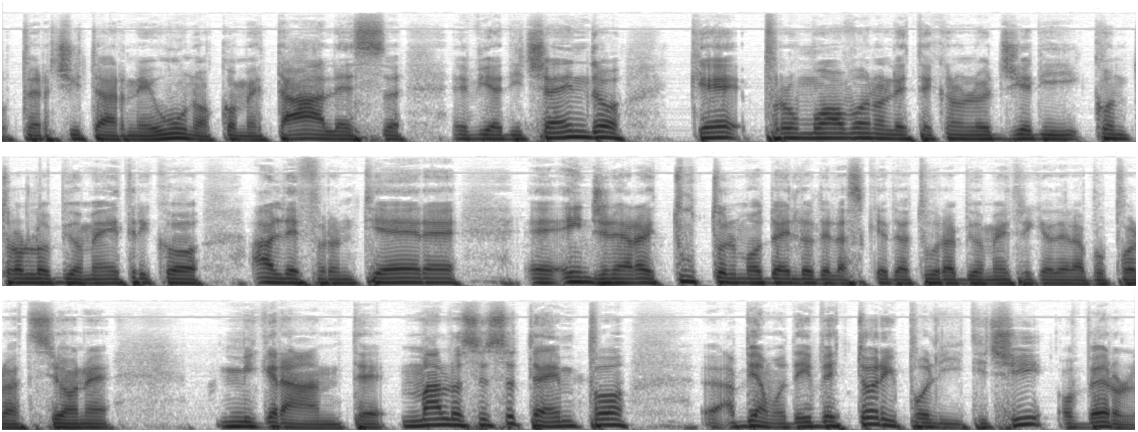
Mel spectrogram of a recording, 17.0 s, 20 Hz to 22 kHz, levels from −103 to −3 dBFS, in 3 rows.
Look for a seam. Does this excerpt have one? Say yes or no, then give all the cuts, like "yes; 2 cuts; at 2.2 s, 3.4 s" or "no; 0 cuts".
no; 0 cuts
